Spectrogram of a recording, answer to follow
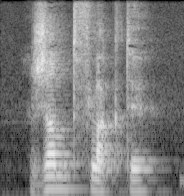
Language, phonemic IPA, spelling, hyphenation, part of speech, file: Dutch, /ˈzɑntˌflɑk.tə/, zandvlakte, zand‧vlak‧te, noun, Nl-zandvlakte.ogg
- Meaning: sand plain (terrain type)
